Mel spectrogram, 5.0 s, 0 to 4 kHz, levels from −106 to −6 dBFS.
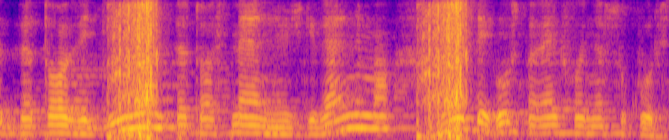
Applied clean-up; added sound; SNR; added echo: none; Packing tape, duct tape / Tearing; 0 dB; reverberation time 0.7 s.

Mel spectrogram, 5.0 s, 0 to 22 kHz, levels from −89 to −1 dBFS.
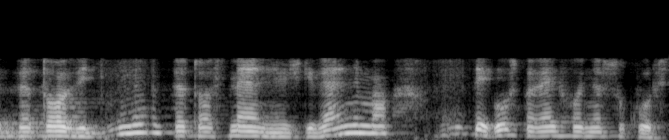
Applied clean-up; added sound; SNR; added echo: neural mask model DeepFilterNet 3.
